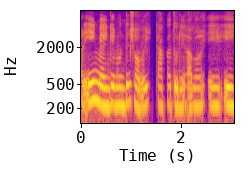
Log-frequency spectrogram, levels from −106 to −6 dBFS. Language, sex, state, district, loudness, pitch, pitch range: Bengali, female, West Bengal, Purulia, -18 LUFS, 220 Hz, 220-230 Hz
